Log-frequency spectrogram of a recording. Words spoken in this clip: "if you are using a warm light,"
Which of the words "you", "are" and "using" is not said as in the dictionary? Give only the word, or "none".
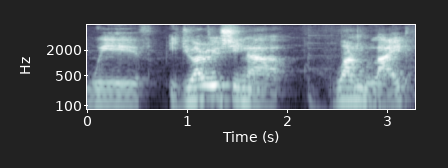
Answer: using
